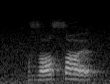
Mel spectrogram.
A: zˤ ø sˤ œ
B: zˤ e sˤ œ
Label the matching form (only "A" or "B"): A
